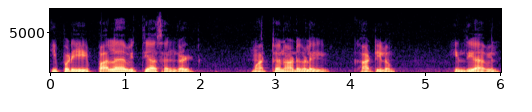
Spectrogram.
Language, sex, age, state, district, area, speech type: Tamil, male, 30-45, Tamil Nadu, Pudukkottai, rural, spontaneous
